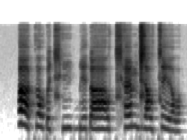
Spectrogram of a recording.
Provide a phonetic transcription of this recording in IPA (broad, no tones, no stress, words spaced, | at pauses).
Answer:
a kəlˠɗət͡ɕʰiː ɡ͡beɗaːlˠ t͡ɕʰæmd͡ʑalˠ celˠ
